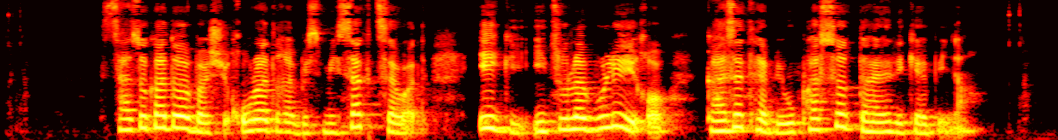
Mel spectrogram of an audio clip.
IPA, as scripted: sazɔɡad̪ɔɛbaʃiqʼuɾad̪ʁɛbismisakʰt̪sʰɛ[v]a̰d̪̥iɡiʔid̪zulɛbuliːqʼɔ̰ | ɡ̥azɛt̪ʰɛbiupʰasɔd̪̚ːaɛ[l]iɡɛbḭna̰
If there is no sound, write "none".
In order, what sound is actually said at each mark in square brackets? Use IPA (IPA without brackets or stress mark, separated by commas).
v, ɾ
